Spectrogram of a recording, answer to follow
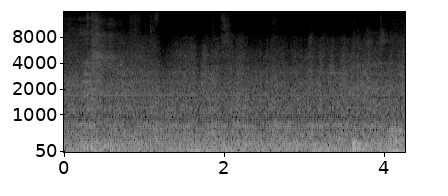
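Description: Steady low rumbling background noise, with a single short knock near the end.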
